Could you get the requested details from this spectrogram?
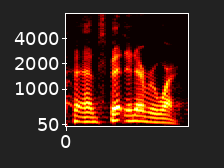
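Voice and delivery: talking around a mint; mouth full. Real, not acted. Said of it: "I've got a mint in my mouth".

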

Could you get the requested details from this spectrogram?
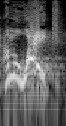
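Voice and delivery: high, loud yell; retold shout. Ranger yelling at the man he just knocked down. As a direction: bark it after the punch. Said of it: "I say".

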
